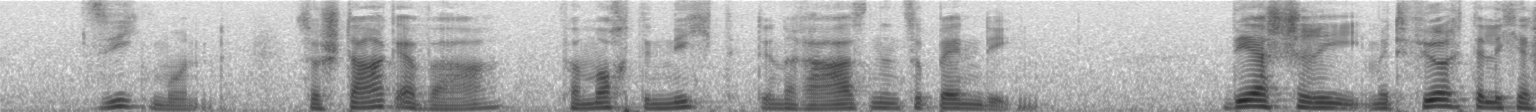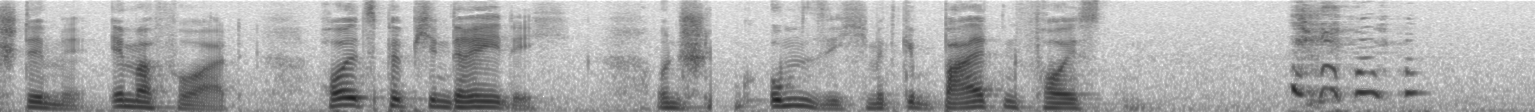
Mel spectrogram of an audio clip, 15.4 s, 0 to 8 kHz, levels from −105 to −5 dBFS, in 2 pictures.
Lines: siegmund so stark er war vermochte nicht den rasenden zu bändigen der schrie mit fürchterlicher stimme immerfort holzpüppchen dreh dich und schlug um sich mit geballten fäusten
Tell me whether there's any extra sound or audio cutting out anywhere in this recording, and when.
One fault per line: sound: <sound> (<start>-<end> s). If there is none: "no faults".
sound: dropout (11.2-11.4 s)
sound: laugh (14.1-14.8 s)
